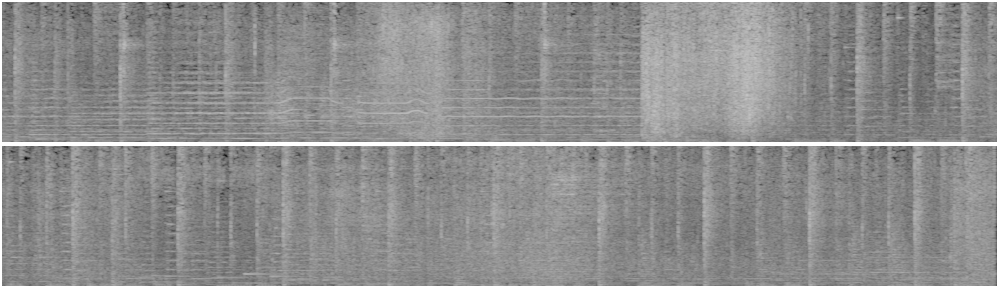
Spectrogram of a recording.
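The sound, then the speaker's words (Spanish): Gentle sea waves lap and wash continuously at a steady, moderate level, with a fuller surge of surf partway through and a tonal, music-like layer running underneath. No one speaks. “Como nos gusta este sonido de las olitas del mar”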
